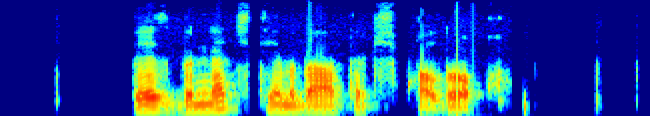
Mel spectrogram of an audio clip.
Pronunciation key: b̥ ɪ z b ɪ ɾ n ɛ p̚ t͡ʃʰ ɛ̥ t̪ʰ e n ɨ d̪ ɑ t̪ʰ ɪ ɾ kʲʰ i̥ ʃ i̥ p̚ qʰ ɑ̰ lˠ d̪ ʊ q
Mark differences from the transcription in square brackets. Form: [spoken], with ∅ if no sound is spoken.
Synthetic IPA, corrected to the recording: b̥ ɪ z b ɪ ɾ n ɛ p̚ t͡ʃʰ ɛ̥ t̪ʰ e [m] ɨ d̪ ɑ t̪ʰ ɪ ɾ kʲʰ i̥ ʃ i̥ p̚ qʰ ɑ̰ lˠ d̪ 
